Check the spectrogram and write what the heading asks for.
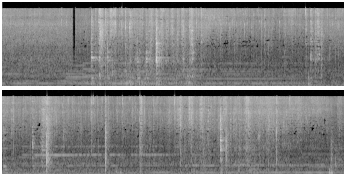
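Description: Smash burger patties frying in a hot cast iron braiser: a steady sizzle with irregular crackles and pops of spattering fat.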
